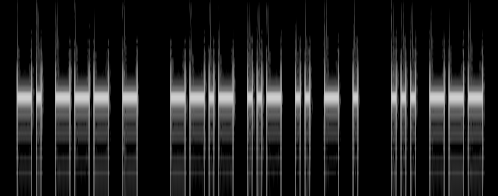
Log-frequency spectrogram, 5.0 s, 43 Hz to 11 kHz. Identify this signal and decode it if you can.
Morse code, heard as a keyed tone, about 25 wpm, 700 Hz. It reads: NOT QUITE SO
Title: Sentences from Top 700 Words 25wpm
